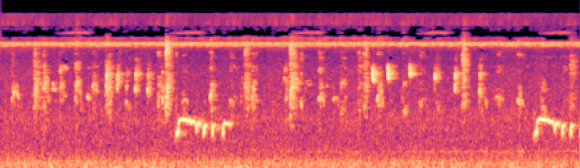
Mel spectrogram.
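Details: Black bittern at the nest holding food for the young. Two stuttered calls, each a quick rising note trailing into rapid pulses, sound roughly three and a half seconds apart over lively bird twittering and a high insect hum.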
